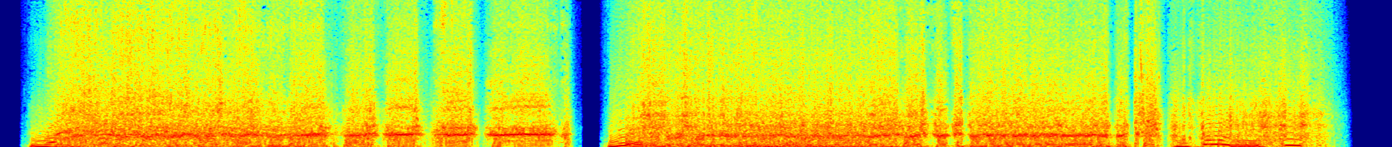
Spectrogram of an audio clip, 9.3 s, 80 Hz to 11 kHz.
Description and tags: LOUD Noisy Evil Laughter
I took two laughter tracks that had clicks in them and applied click removal and leveling until it was painful to listen.
Recorded with a Zoom H2. Edited with Audacity.
Plaintext:
HTML:
annoying, horror, laughing, laughter, loud, noisy, painful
